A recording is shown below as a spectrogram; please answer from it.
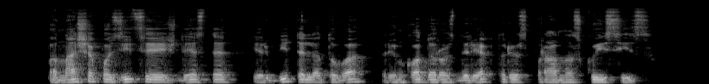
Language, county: Lithuanian, Utena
